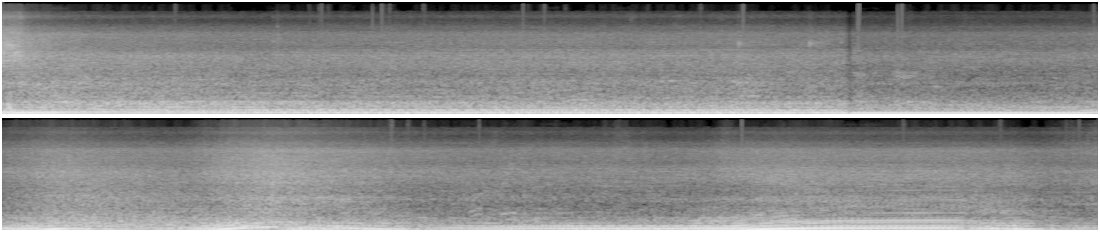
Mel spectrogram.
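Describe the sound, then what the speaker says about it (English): A Toyota FJ Cruiser engine fitted with a supercharger idles with a steady low rumble, then revs in several quick throttle blips that rise and fall, close and loud, with no talking. "they also make the engine sound better, with a throatier and more powerful tone"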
